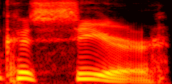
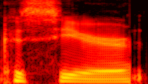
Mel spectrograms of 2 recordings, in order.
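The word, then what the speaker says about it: Kassir: So it's John Casir. That's how you say it. John Casier.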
